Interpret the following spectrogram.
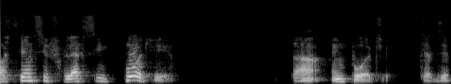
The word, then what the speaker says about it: pôde: Indica que além da pronúncia da vogal fechada, como em ovo, por exemplo, o verbo está no pretérito passado.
